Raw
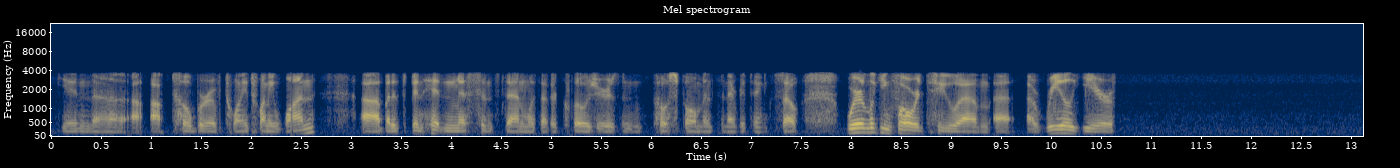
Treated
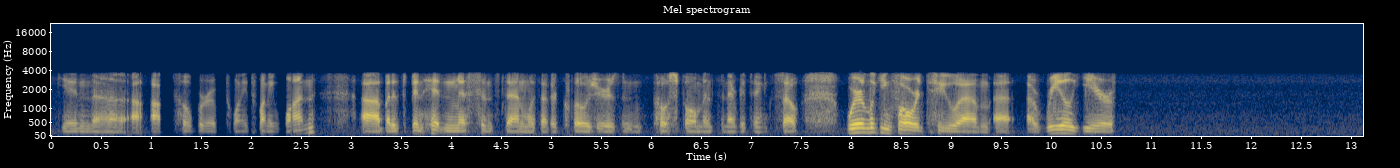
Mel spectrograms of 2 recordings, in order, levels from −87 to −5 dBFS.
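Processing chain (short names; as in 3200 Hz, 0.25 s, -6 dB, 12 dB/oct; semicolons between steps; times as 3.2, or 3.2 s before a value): LPF 3200 Hz 24 dB/oct; 1–2.59 upward expander 2.5:1, over -47 dBFS; gain +7.5 dB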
